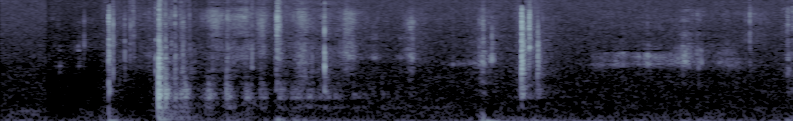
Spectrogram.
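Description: A small blade shaves and carves a solid brown bar of semi-hard household tar soap held in one hand, with curls of soap piling up on a wooden table. Short, dry scraping and cutting strokes, each with a bright, crisp rasp, come at irregular intervals over a quiet background.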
